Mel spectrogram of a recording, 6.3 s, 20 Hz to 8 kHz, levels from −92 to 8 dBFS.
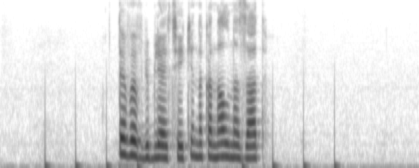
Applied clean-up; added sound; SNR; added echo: none; Bass drum; 15 dB; none.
